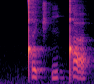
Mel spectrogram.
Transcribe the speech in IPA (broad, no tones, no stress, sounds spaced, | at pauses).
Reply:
ǃ ɛ t͡ʃʼ i ǃ a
